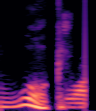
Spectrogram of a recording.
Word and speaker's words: walk: Ini L-nya mati, ya, Teman-teman. Jadi bukan walk tapi walk everyone. Seolah-olah kita melafalkan walk L-nya mati teman-teman. This is how we call the silent letter.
